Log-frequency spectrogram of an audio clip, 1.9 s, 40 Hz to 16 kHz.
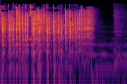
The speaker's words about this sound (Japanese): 十かなじゃあ、十面ダイス3つ振らせていただきます。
